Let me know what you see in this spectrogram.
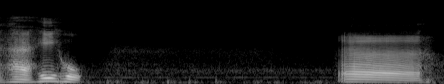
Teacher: makhraj huruf H besar itu dilafalkan bukan dari dada tapi dari aqsol halqi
